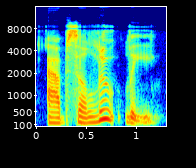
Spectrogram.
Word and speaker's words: absolutely: larry somebody's name vocabulary absolutely don't release the t absolutely hold the t because the t and the l are in the same position so you'll just hold it and then release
